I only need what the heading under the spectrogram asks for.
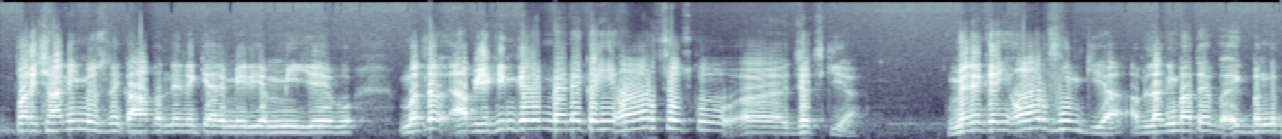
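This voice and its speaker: A man teaching English grammar in a casual, conversational lecture, mixing English terms into his explanations and often checking in with his students. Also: high voice.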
